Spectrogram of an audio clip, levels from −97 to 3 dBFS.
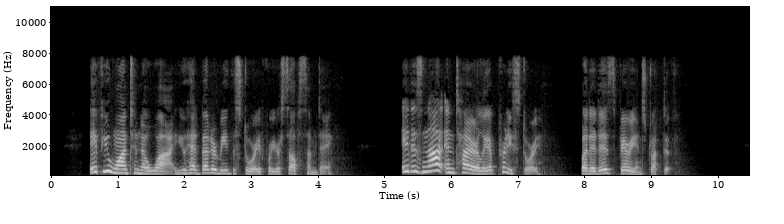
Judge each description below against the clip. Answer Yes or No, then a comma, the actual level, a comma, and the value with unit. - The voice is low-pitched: No, high, 215 Hz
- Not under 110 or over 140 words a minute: No, average, 160 wpm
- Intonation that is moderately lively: No, wide, 5.7 semitones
